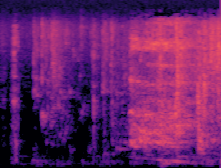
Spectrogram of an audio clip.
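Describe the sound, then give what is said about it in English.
Water sloshing as a person gets into the warm salt water of a float tank. Faint soft movements come first, then a steady, louder swishing and splashing takes over for the second half. “Okay, I'm getting in. The water feels good.”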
